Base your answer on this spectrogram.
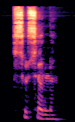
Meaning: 1. basement, cellar 2. subsoil
- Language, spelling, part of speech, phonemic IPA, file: French, sous-sol, noun, /su.sɔl/, LL-Q150 (fra)-sous-sol.wav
